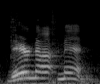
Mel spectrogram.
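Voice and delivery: loud, angry declaration; getting angry. Real, not acted. Ranting to his viewers about politicians, loud and angry. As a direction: spit it out in real anger. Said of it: "y'all don't like me 'cause I'm getting angry".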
